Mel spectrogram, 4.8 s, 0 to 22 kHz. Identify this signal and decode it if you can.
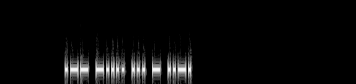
Morse code, heard as a keyed tone, about 36 wpm, 700 Hz. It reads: W6STF
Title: USA Call Signs - 5 Characters - Repeated 2x - 35wpm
